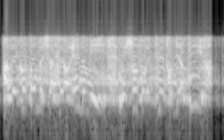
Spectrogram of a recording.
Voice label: dialog, dialogs french; War Thunder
